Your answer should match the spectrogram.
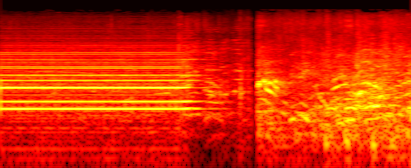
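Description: Basketball scoreboard buzzer sounding one long, steady horn tone that stops about two seconds in, signalling the end of the quarter as the game clock reaches zero. People talking follow.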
